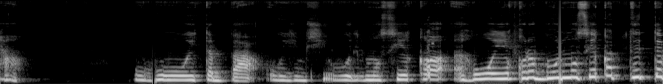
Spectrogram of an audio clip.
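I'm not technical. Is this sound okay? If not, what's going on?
No. There are three brief glitches in this speech, each a corrupt frame decoded: damaged compressed data that the player played anyway instead of discarding it. They fall at 1.53–1.56 s (just before "يتبع و يمشي و"), 4.27–4.32 s (just before "هو يقرب و") and 5.59–5.62 s (right after "هو يقرب و"). Each lasts a few hundredths of a second and sounds like a sharp chirp or noisy blip. A dropout would leave a gap instead.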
